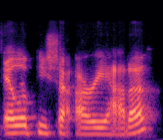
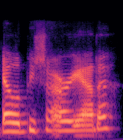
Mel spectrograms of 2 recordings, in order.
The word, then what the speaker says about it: alopecia areata: I think it's alopecia areata.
